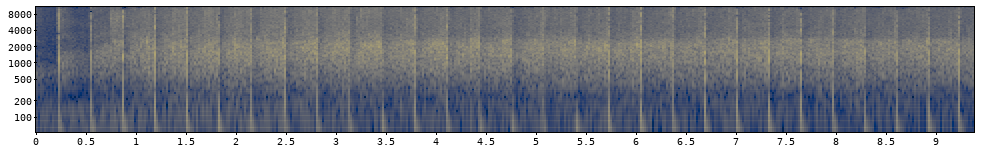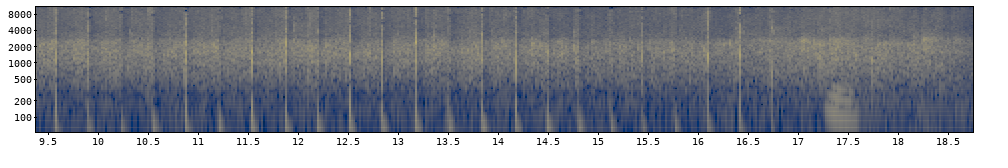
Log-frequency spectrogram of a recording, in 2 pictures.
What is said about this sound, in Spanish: Darle un aplauso.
